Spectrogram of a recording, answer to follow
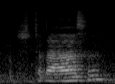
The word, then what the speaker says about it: Straße: Straße. Okay. You want to come here? No. Okay, so we have two sounds here. We have a soft F, we have a sh, right?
